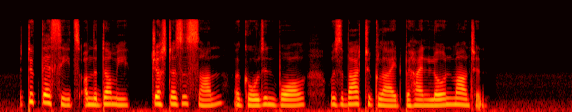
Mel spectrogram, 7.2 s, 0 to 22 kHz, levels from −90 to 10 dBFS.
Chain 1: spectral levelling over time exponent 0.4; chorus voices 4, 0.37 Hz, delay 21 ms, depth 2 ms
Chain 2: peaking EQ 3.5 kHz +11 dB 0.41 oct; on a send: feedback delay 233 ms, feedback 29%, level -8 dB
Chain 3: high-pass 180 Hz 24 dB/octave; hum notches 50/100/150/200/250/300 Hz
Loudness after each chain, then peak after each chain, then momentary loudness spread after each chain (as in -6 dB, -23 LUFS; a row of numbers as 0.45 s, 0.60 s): -29.0 LUFS, -30.5 LUFS, -32.0 LUFS; -12.5 dBFS, -12.5 dBFS, -13.0 dBFS; 13 LU, 7 LU, 9 LU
